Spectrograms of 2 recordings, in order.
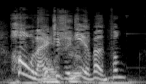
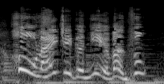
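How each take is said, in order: First: The voice is pitched lower. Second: The voice is pitched higher. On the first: "你用那个刘兰芳的" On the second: "你调还是再高点。"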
